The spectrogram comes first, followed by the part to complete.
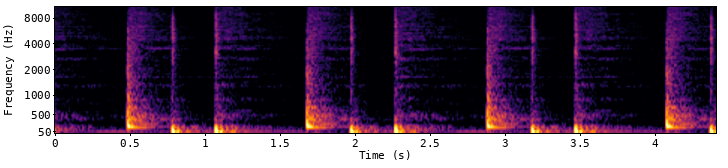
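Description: Multitrack acoustic drum kit loop playing back: a rock groove of kick, snare and a loose, open hi-hat, with steady cymbal wash between the hits. The loop is time-stretched from its recorded 86 BPM up to 100 BPM.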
